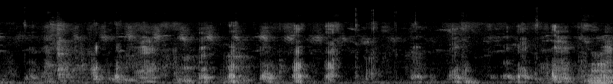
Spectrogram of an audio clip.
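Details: Piglets on a pig farm in Italy grunt and squeal in quick, irregular bursts, several voices overlapping.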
